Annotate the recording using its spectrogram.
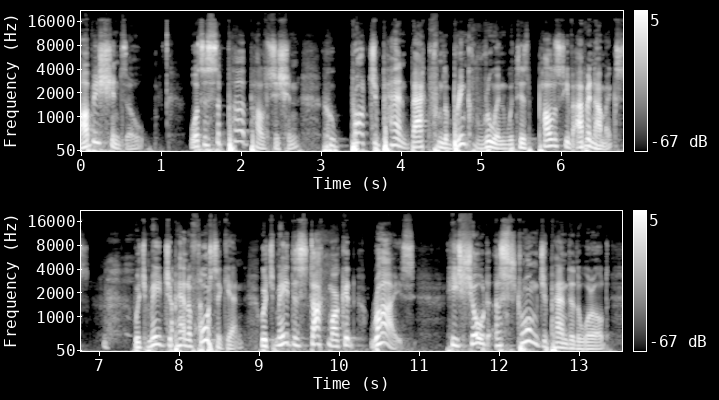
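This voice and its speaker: A pompous English gentleman, put on by a man in a fake accent, delivers a grandiose, declamatory tribute. The voice climbs well above his usual register, and the words come out loud and swelling with mock grandeur. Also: on the high side, wildly swooping pitch, normal speed, no echo, pitched above the performer's own voice, exaggerated voice.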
